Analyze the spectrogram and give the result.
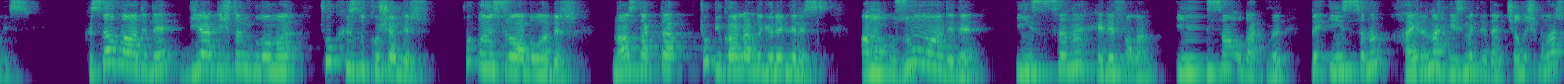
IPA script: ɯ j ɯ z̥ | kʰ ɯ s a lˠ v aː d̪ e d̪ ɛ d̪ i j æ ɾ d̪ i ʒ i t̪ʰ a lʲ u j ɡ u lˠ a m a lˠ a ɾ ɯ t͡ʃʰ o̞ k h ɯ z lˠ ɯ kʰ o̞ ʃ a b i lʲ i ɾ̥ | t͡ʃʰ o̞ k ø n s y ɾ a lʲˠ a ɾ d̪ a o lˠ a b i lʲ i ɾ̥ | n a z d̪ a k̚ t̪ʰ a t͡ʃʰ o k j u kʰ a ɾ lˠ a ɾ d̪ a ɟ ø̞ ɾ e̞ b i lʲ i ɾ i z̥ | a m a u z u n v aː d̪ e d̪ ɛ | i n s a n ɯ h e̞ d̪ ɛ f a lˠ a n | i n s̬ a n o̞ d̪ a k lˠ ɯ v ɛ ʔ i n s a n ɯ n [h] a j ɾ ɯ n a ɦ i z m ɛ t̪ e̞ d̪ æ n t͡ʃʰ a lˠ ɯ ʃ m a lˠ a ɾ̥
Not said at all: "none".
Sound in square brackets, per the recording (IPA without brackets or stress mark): h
